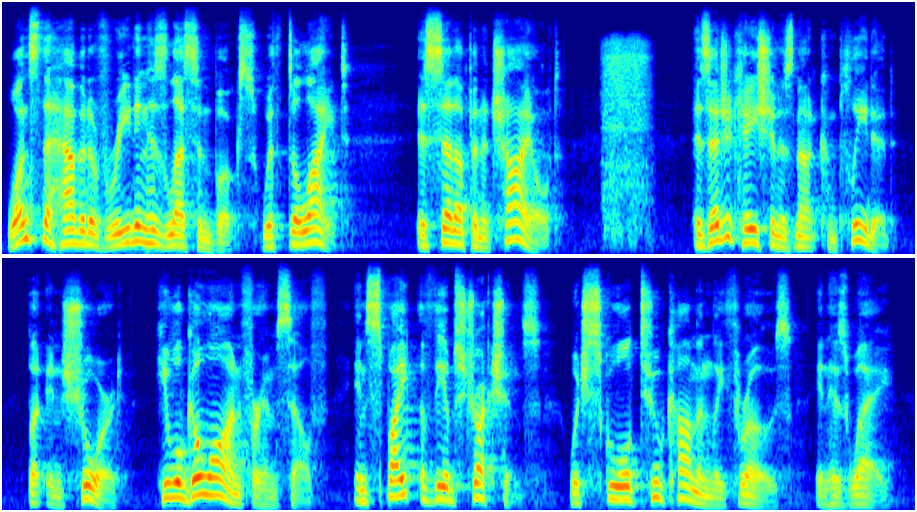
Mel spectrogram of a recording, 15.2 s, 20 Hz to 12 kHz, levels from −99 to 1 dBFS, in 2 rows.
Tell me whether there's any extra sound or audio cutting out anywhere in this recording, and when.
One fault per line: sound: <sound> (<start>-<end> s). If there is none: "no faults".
sound: sniff (5.0-5.5 s)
